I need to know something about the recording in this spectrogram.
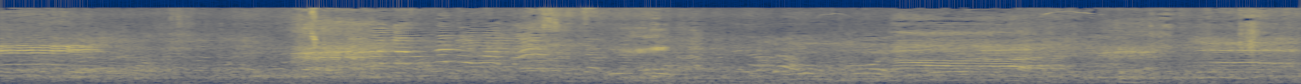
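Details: Young Garut meat-type sheep, around six months old, at Andir livestock market in Bayongbong, Garut, Indonesia; several short quavering bleats from multiple animals mixed with loud human speech and market crowd noise.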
